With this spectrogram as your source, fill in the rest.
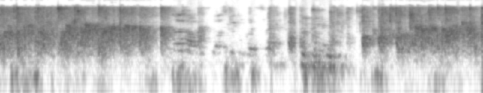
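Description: Toastmasters club members in Pune give a round of applause at their meeting: dense clapping fades as a voice speaks briefly, then full applause swells again.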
